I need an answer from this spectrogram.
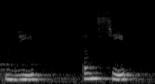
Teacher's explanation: In my first language, Bahasa Indonesia, we rarely use the Z sound. Many Indonesian speakers pronounce Z like S. So words like zip and sip might sound the same. This makes it a bit difficult to distinguish and pronounce Z correctly, especially in the beginning.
